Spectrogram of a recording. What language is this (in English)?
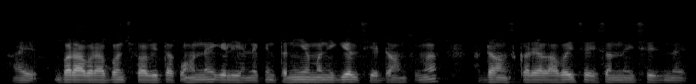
Maithili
